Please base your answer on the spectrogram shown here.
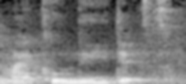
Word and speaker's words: Michaelides: I literally had to Google the pronunciation of his last name. I wasn't sure what it was, but yeah, I got it right. I guess it's the right pronunciation, Michaelides.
